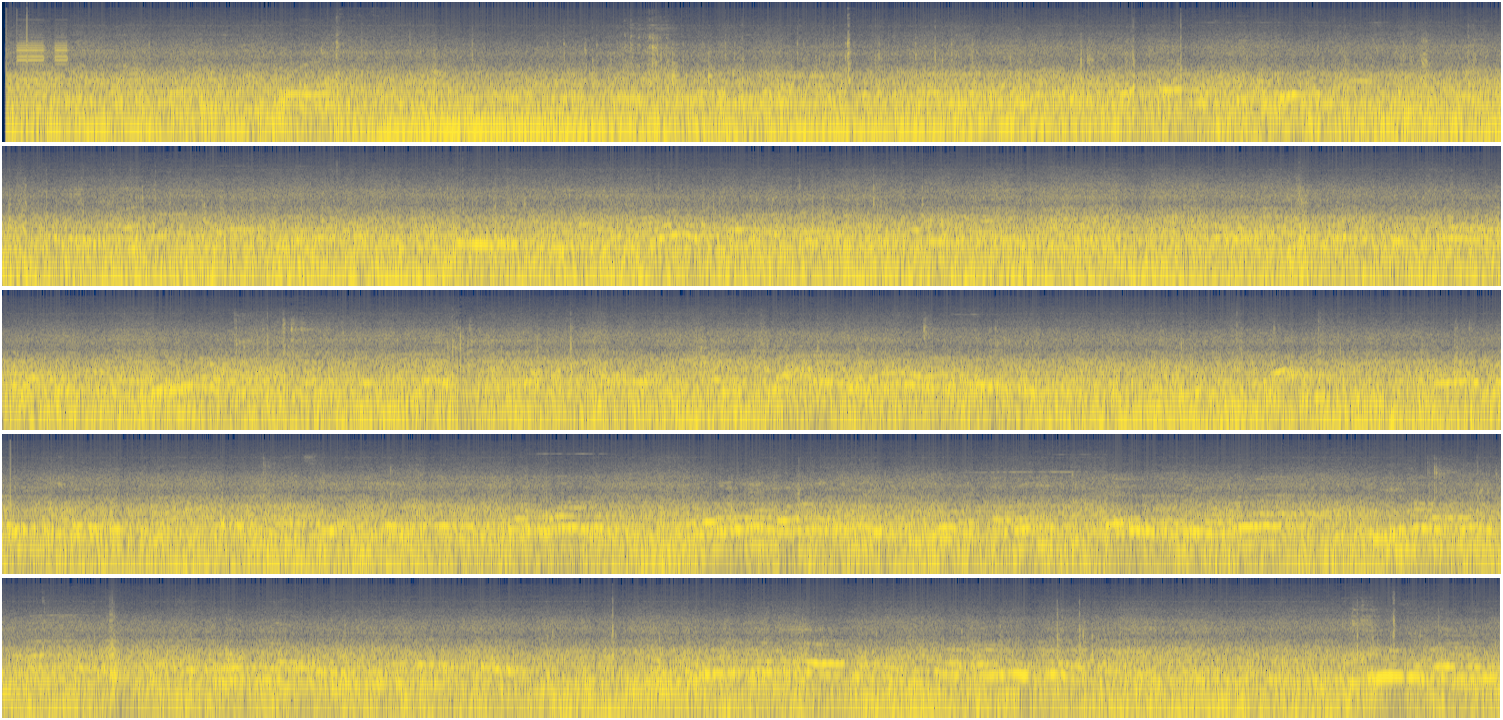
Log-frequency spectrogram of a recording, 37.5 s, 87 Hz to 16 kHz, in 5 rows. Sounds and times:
Speech: 0.0s - 0.4s, 1.3s - 1.9s, 4.0s - 37.4s.

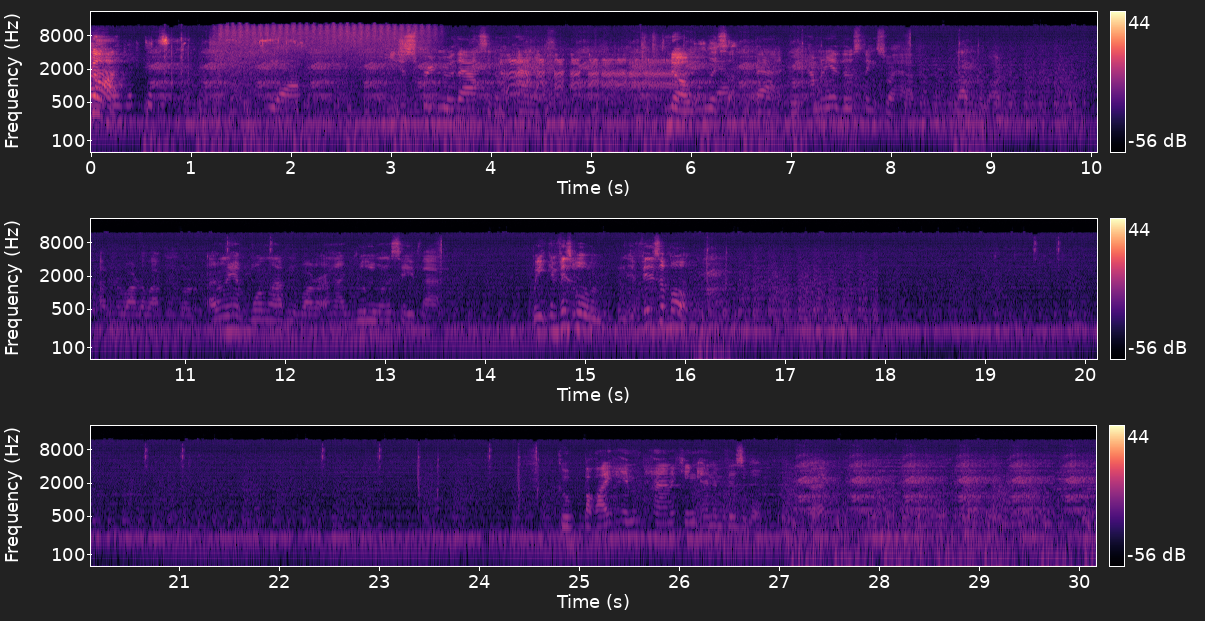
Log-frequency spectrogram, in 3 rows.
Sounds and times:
Speech: 1.7s - 2.2s, 3.0s - 4.6s, 5.7s - 9.2s, 10.2s - 13.6s, 14.5s - 16.1s, 24.8s - 27.5s.

